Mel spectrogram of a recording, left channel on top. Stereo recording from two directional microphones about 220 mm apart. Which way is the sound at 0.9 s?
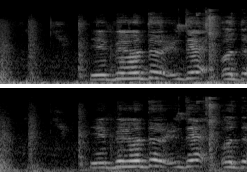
20° left (ahead or behind).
